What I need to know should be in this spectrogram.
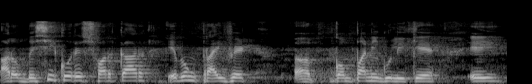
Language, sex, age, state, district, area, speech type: Bengali, male, 45-60, West Bengal, Paschim Bardhaman, urban, spontaneous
